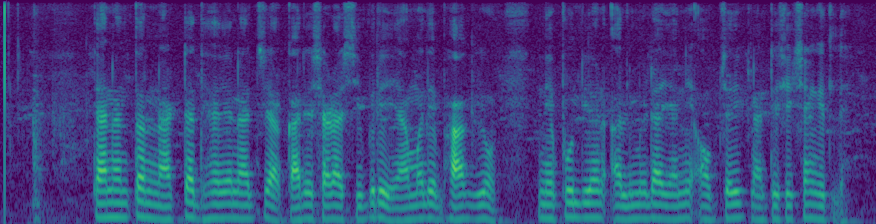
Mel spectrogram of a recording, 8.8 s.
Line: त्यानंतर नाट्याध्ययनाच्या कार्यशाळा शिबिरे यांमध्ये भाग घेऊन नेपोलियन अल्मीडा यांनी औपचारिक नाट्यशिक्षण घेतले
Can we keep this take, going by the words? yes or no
yes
